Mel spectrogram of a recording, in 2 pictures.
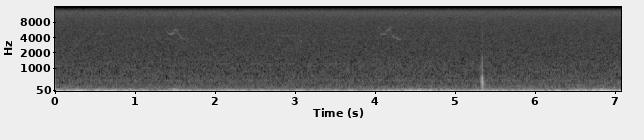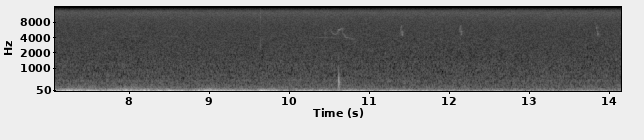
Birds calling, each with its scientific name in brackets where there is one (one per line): House Finch (Haemorhous mexicanus)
